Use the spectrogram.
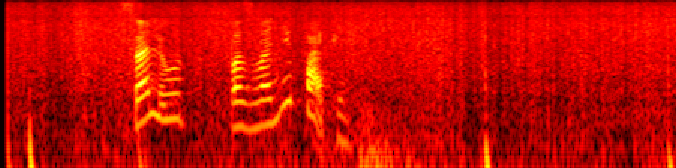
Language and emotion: Russian, positive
